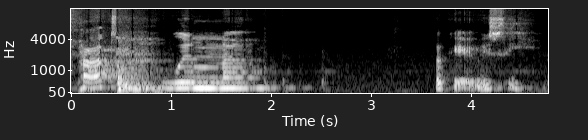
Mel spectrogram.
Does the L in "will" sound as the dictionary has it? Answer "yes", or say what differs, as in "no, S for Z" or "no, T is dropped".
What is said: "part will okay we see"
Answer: no, N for L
